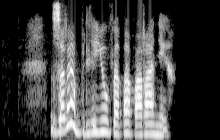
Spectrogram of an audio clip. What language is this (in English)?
Kabyle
